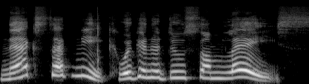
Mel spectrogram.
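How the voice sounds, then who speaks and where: A woman speaks very slowly at a high pitch, with very wide pitch swings. The sound is dry and close, with no echo. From Puerto Rico. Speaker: sewing instructor. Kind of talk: live tutorial. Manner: casual, hesitant with fillers.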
